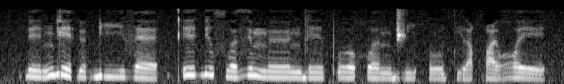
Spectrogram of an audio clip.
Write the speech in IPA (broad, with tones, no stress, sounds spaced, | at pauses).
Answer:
ɗ ɪː˨ ŋ ɡ e˦˨ ɗ ʏ˨ ɠ iː˨ z ɛ˨ | kʼ ɪː˦ ɠ ɪ˦ sʷ œ˨ z ʏ˦ m øː˨ n d ɪː˨ pʼ ʊː˨ χʷ əː˨ n d͡ʒ i˨ h ʊː˨ tʲ əː˨ qʷ e˨ ʁʷ e˦˨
